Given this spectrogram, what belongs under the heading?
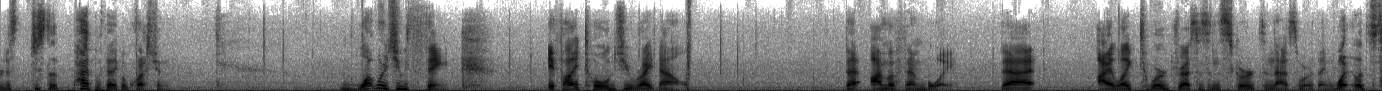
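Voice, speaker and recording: A young man talks in a slow, unhurried, rambling way, full of fillers and restarts, with a slight rasp in his voice. His pitch sits in an ordinary middle range. Faint noise hums under the recording. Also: low-quality recording. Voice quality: slightly raspy when talking long. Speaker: vlogger. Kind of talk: casual confessional monologue.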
